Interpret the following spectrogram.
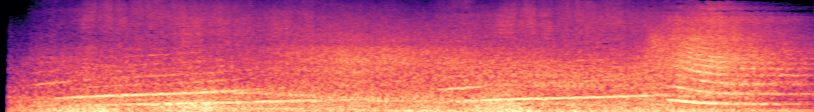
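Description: Racing car engine sound effect: the engine note climbs in pitch twice as it accelerates, then drops sharply as the car whooshes past about five seconds in, settling into a steady held note.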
